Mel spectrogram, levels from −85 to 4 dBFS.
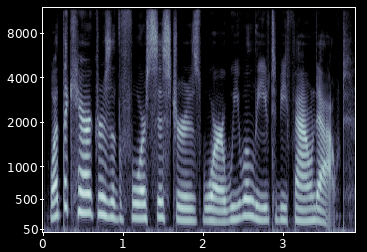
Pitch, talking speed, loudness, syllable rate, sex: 210 Hz, 230 wpm, -18 LUFS, 5.5 syllables/s, female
